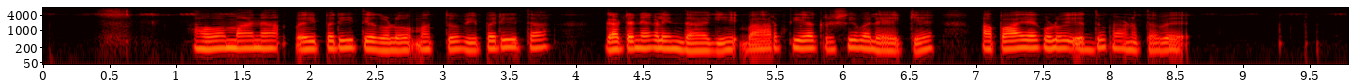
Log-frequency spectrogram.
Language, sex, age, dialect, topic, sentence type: Kannada, female, 25-30, Coastal/Dakshin, agriculture, statement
